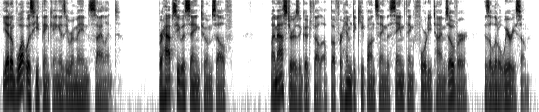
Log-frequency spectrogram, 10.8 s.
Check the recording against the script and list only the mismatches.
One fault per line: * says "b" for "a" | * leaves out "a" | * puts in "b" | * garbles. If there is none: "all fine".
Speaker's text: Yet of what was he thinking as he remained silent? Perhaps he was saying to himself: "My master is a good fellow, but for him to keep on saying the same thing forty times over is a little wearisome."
all fine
